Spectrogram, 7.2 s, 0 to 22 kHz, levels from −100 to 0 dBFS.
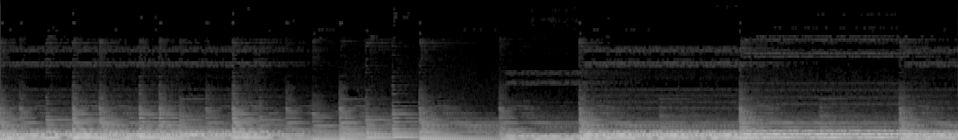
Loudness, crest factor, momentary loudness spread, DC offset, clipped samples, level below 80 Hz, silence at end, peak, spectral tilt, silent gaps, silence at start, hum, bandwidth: -32 LUFS; 14 dB; 8 LU; under 0.1%; under 0.1%; -62 dBFS; 0 s; -18 dBFS; -7 dB/octave; none; 0 s; none; 14.5 kHz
